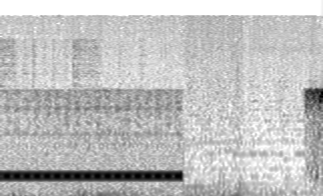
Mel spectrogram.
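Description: A steady telephone tone sounds as a call rings through, one loud continuous note holding for almost two seconds before cutting off abruptly, followed by near quiet and a short burst of noise at the end.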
